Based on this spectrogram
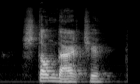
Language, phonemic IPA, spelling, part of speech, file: Dutch, /ˈstɑndarcə/, standaardje, noun, Nl-standaardje.ogg
- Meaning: diminutive of standaard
